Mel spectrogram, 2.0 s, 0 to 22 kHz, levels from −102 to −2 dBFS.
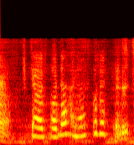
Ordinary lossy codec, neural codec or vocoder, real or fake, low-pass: none; codec, 24 kHz, 1 kbps, SNAC; fake; 7.2 kHz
